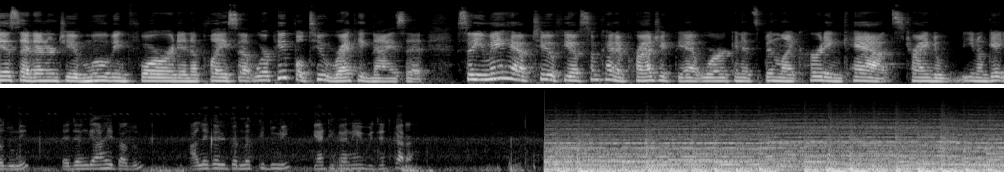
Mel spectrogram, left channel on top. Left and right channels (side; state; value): both; different; correlation 0.00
